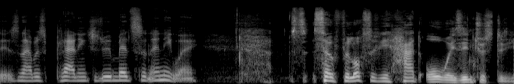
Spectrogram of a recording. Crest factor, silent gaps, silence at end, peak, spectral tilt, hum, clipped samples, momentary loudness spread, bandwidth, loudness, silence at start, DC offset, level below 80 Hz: 22 dB; none; 0 s; -4 dBFS; -4.5 dB/octave; none; under 0.1%; 15 LU; 15.5 kHz; -25 LUFS; 0 s; under 0.1%; -64 dBFS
